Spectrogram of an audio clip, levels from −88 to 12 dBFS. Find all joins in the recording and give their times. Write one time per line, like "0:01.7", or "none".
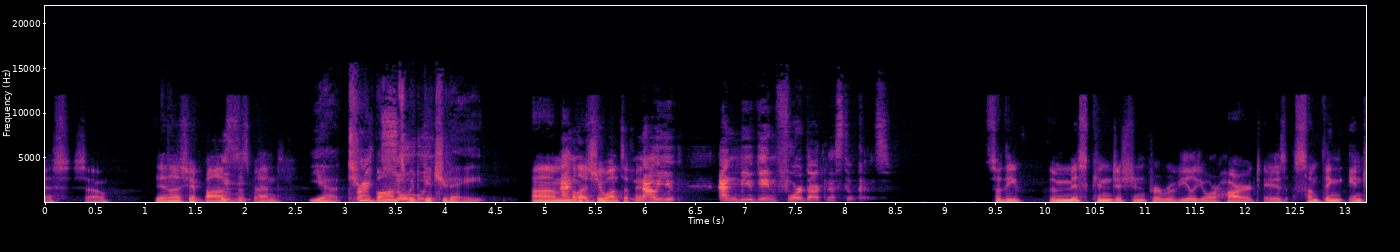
0:07.0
